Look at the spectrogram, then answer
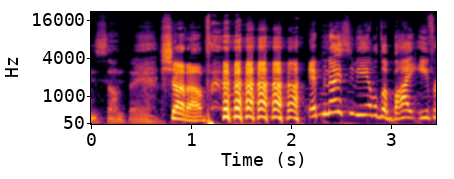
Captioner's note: laughs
